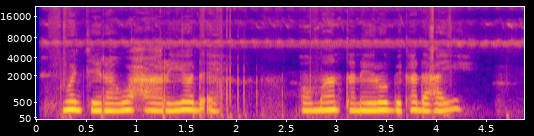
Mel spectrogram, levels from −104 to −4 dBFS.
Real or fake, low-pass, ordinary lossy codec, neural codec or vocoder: real; none; none; none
